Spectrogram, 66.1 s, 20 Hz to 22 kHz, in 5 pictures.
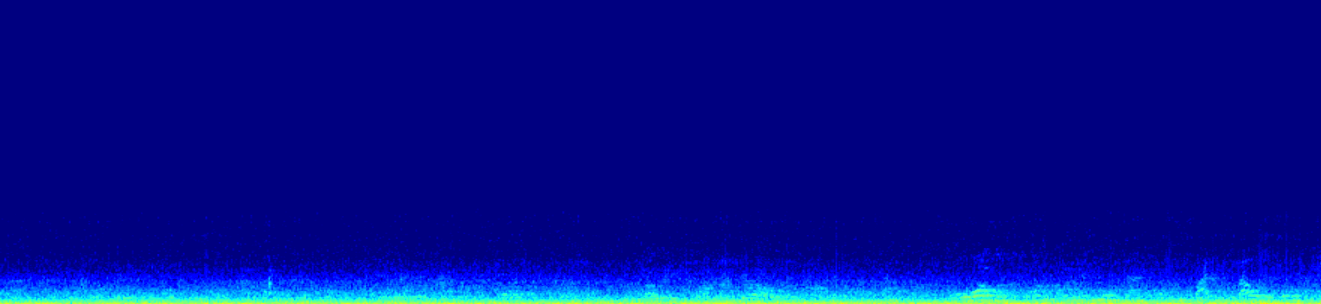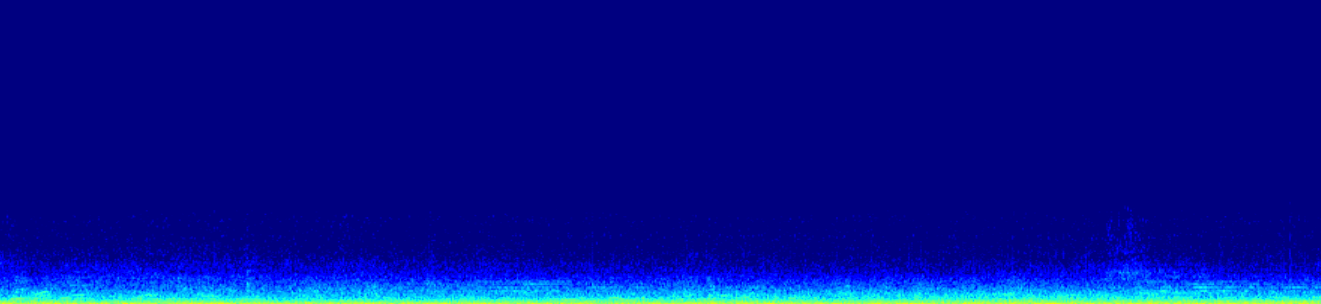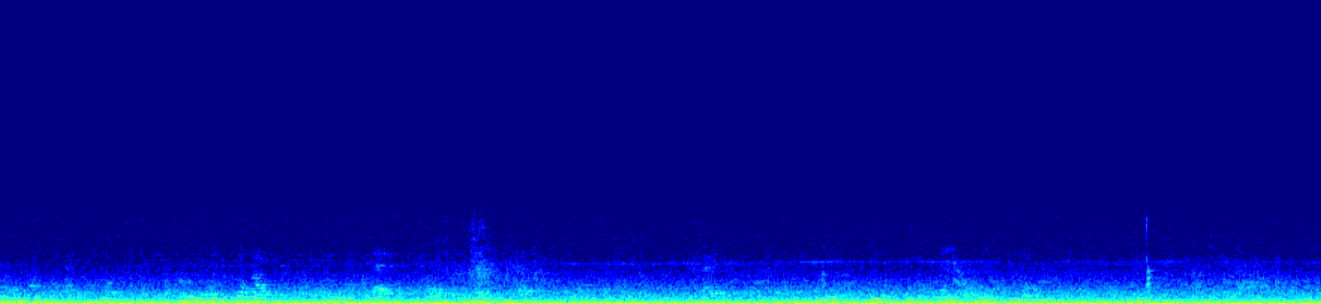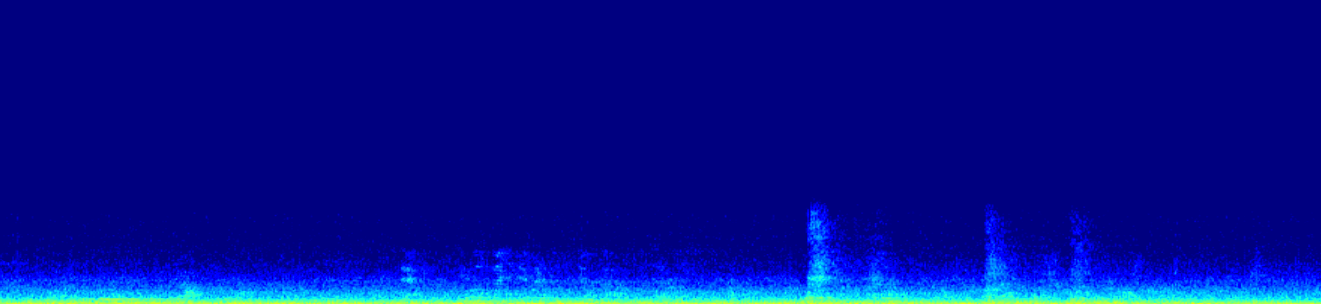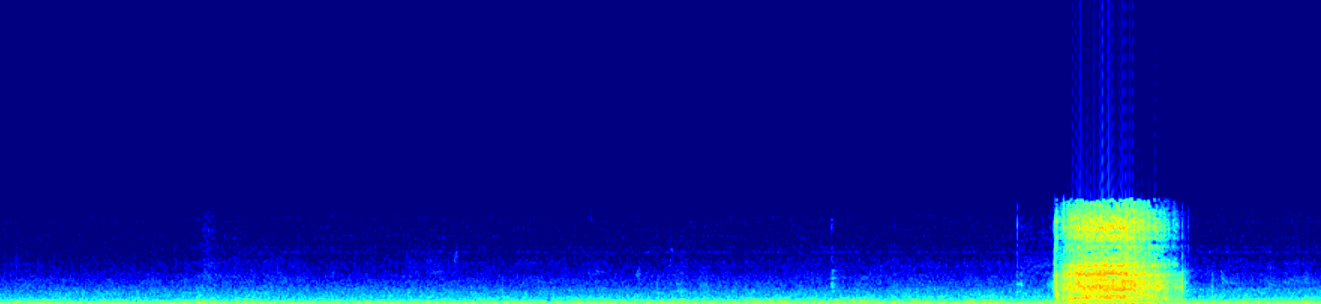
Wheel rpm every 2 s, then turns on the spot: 0, 0, 0, 0, 0, 0, 0, 0, 0, 0, 0, 0, 0, 0, 0, 0, 0, 0, 0, 0, 0, 0, 0, 0, 0, 0, 0, 0, 0, 0, 0, 20, 20.
none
